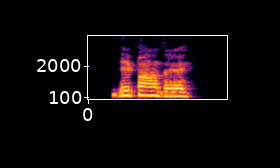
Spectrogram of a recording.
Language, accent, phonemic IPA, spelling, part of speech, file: French, Canada, /de.pɑ̃.dʁɛ/, dépendrait, verb, LL-Q150 (fra)-dépendrait.wav
- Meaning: third-person singular conditional of dépendre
